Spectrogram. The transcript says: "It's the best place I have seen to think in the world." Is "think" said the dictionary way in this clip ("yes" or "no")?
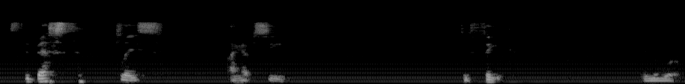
yes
